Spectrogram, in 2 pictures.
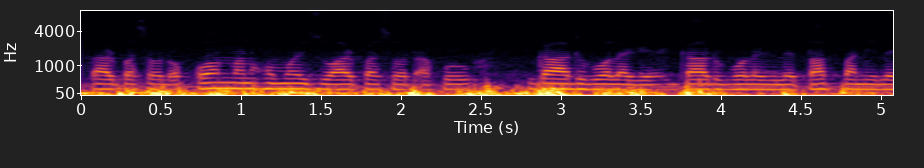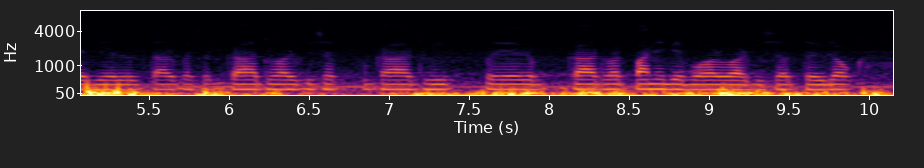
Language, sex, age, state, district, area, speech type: Assamese, male, 18-30, Assam, Morigaon, rural, spontaneous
